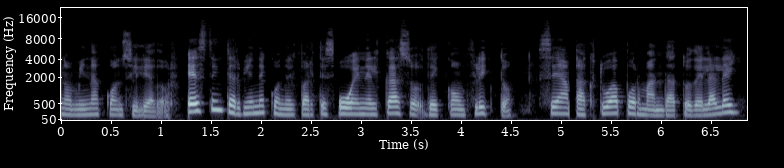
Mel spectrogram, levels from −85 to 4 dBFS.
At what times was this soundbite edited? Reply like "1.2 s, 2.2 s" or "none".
1.2 s, 2.4 s, 2.7 s, 3.8 s, 5.1 s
